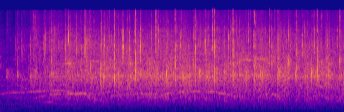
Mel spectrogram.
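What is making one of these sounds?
Acoustic guitars play a lively tune through stage loudspeakers.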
